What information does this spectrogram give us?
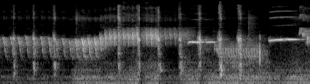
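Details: Rapid high chirping from a red canary chick at 20 days of age: fast repeated tweets running into a busy burst, then a few clear whistled notes at the end.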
